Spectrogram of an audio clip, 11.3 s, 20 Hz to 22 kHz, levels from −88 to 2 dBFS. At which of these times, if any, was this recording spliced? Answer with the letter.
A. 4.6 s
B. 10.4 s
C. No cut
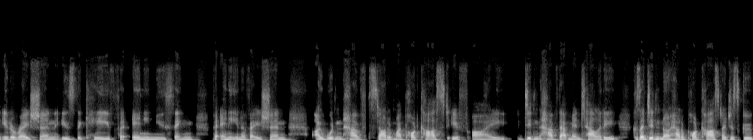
C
